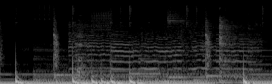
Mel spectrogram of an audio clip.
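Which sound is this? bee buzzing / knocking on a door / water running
bee buzzing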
